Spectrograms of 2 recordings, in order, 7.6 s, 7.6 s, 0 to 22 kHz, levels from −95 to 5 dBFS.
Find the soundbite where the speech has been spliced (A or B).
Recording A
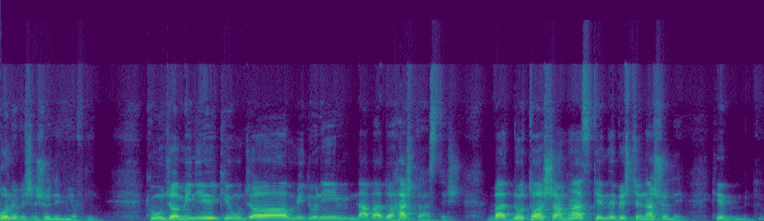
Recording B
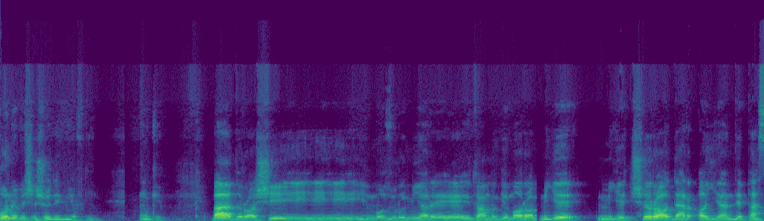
B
